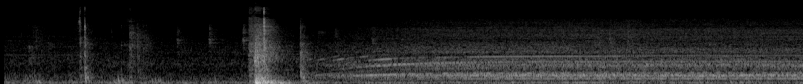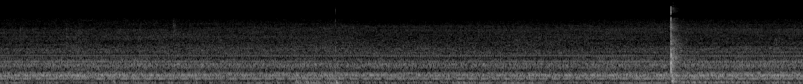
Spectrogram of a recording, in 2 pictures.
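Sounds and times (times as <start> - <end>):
electric motor whine: 3.2 - 16.0
clicks: 14.6 - 15.0.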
